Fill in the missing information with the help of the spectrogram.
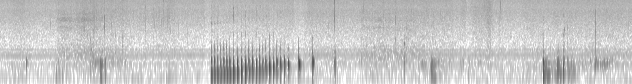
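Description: Low gurgling rumbles and a long rattling growl with scattered pops: bowel sounds from an empty stomach, a normal finding.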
